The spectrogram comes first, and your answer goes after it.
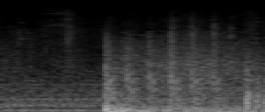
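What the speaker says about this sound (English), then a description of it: "that's a lot of gunfire" Rapid bursts of automatic gunfire in a video game crackle in a fast, dense rhythm after a quieter start, loud and close.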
